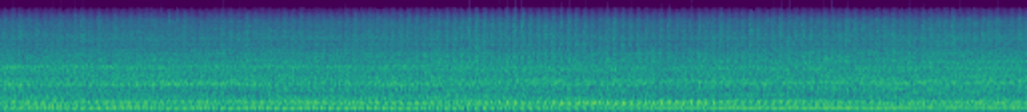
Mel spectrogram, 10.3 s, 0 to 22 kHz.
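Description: A 2007 Honda Shadow Sabre's 1,100 cc V-twin idling steadily with an even, rapid exhaust pulse.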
